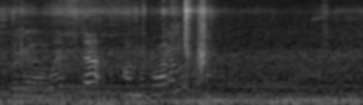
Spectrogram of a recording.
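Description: Two quick clicks a little past a second in as the metal release bar under a van's bench seat is gripped and pulled to fold the seat down, over faint voices and a steady low hum.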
